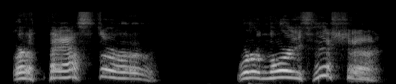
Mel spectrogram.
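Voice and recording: Using a put-on character voice pitched high, a woman delivers her words very slowly.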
